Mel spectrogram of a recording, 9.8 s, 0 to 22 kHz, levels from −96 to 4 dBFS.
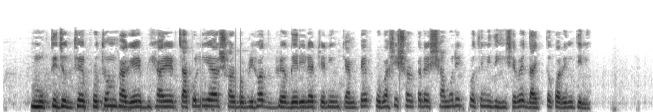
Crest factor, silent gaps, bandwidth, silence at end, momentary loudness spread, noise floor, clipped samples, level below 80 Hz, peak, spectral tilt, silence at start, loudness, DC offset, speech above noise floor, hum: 14 dB; none; 7.8 kHz; 0.95 s; 8 LU; -65 dBFS; under 0.1%; -52 dBFS; -2 dBFS; -5.5 dB/octave; 0.45 s; -16 LUFS; under 0.1%; 49 dB; none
